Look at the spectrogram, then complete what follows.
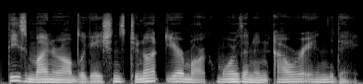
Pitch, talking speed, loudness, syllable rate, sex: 115 Hz, 215 wpm, -18 LUFS, 5.6 syllables/s, male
